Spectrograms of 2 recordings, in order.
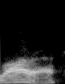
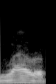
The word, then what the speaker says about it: Laura: Laura Parker who was I always have to remember to pronounce her name Laura my Brooklyn accent gives me Lera but it's really that and she was an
